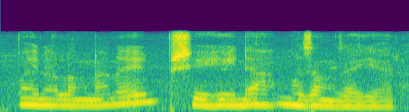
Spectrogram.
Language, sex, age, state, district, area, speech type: Bodo, female, 60+, Assam, Chirang, rural, spontaneous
